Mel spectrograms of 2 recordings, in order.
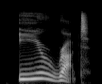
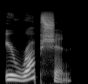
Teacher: the T is gone, and we have a sh in its place.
